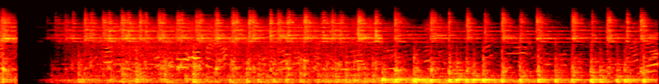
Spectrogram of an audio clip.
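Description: Chinese lion-dance percussion: a drum and clashing cymbals in a fast, steady rhythm of about three clashes a second, over crowd chatter. The sound cuts out for a moment just after the start and fades back in.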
